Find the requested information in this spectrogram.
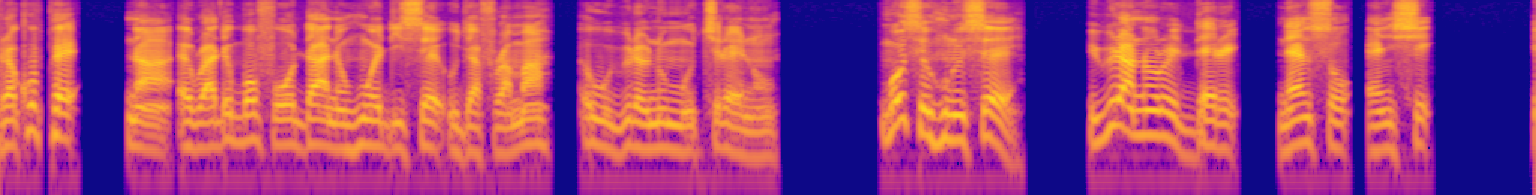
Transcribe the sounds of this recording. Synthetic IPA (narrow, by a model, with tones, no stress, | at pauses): pʰɾɛ˨kʰʊ˦pʰɛ˦ | nã̰˨æ˨wu˨a˨dɪ˦bɔ˦fʊ˨ɔ˦daː˦˨nɪ̃˨˦ɦʊ̃˦æ˨di˨sɛ˦ʔo˨d͡ʑa˨fɾa˨mã˦ | wɔ˨ɥi˦ɾa˨nʊ̃˦mũ˦t͡ɕʰɪ˦ɾɛ˨nʊ̃˦ | mo˦se˨ɦũ˦nũ˦sɛ˦˨ | ɥi˦ɾa˨nʊ̃˦ɾɪ˨dɛ˦ɾɪ˨ | nɛ̃˦n̩˦sʊ˨ɛ˨ɲ̩˨˦ɕɪ˦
